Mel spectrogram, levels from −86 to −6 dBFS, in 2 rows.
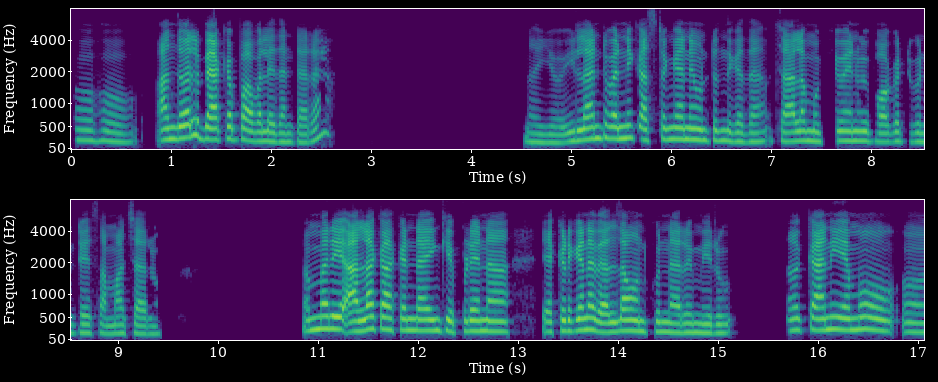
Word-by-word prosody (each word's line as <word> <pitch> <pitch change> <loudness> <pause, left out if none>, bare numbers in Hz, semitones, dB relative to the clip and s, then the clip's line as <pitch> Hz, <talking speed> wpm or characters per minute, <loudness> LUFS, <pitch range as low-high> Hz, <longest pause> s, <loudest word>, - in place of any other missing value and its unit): ఓహో! 205 -1 -7 0.5
అందువల్ల 255 +6 +3
బాకప్ 235 +1 +4
అవ్వలేదంటారా? 185 0 -3 2.2
అయ్యో! 170 -1 -6 0.2
ఇలాంటివన్నీ 250 +3 +1
కష్టంగానే 235 +1 0
ఉంటుంది 210 -1 -4
కదా! 185 0 -4 0.2
చాలా 195 +2 +1
ముఖ్యమైనవి 205 +2 -2
పోగొట్టుకుంటే 185 0 -4
సమాచారం. 170 -1 -5 1.6
మరి 270 0 +5 0.2
అలా 235 +5 +6
కాకండా 240 -1 +3
ఇంకెప్పుడైనా, 220 -1 +1 0.6
ఎక్కడికైనా 225 +4 +3
వెళ్దాం 205 +4 +3
అనుకున్నారా 205 -3 -1
మీరు? 180 0 -3 0.7
ఆ - - 0 0.2
కానీ 245 +1 +4
ఏమో 255 +2 0 0.4
ఆ! - - -3
210 Hz, 90 wpm, -23 LUFS, 190-240 Hz, 2.2 s, అలా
